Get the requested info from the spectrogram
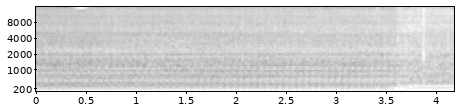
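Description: C3 Corvette's V8 idling with a low, rhythmic pulse at the starting line, heard from inside the cab. Near the end the engine revs up sharply and climbs in pitch as the car launches down the drag strip.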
